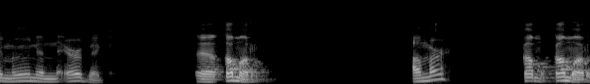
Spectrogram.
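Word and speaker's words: قمر: Qamar. It's like Qamr. Q, Qamar, Qamar, Kamar, Kamar. Qamar. Yeah, Qamar. Pr Yes, Qamar.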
